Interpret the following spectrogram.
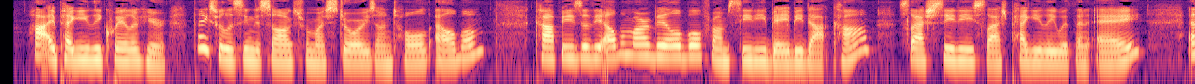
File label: bbs radio promo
